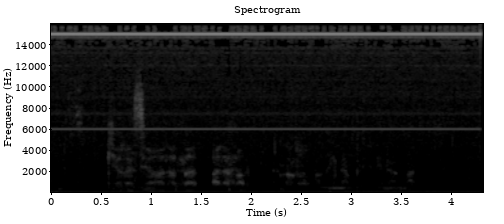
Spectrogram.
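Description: Faint whispering, loudest in the first half, over a steady low electrical hum and hiss.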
